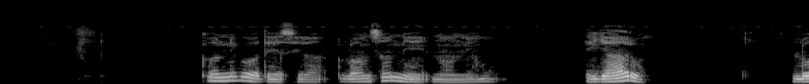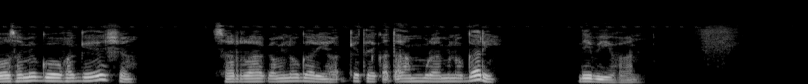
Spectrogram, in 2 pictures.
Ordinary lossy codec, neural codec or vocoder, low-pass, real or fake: MP3, 32 kbps; none; 7.2 kHz; real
